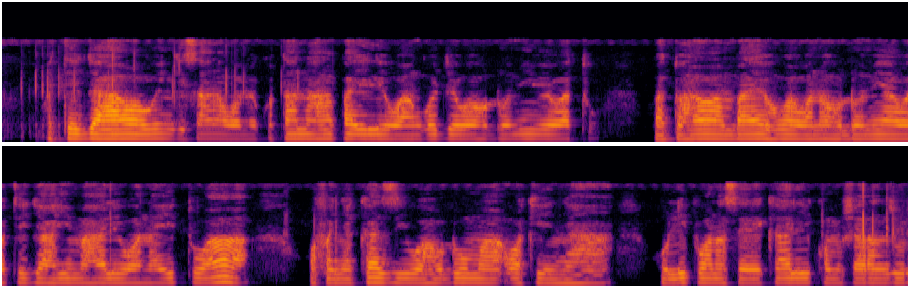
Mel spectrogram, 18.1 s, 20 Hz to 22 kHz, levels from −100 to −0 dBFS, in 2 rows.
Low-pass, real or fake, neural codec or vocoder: 7.2 kHz; real; none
